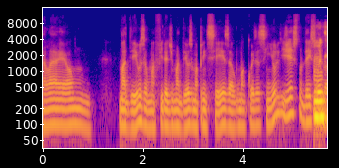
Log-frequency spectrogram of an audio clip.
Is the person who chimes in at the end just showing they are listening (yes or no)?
no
